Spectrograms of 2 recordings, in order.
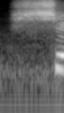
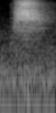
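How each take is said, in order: First: SH carried on into a buzzing vowel; voiced SH. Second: SH as pure air without a vowel; voiceless SH. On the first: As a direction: say SH with the vocal cords vibrating after it. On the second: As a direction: say SH like a shush, no vibration. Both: Shown as a demonstration. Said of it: "Voice it. Don't forget".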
